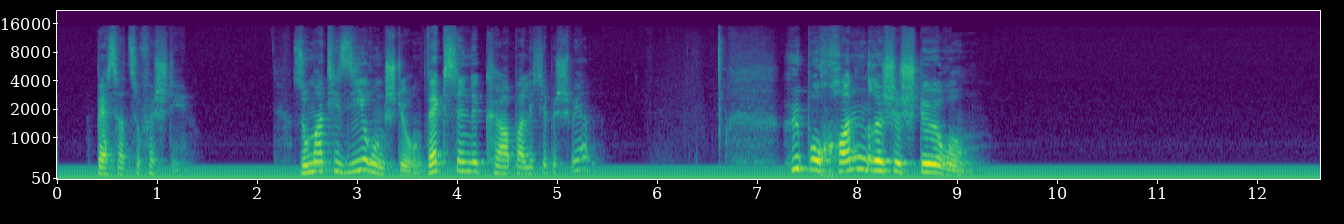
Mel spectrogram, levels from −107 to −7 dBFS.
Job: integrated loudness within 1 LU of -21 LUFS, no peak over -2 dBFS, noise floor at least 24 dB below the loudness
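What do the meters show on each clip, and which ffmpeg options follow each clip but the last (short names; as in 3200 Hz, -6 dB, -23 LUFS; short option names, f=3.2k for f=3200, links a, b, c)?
hum 60 Hz; harmonics up to 300 Hz; hum level -35 dBFS; loudness -24.0 LUFS; peak -6.0 dBFS; loudness target -21.0 LUFS
-> -af "bandreject=f=60:t=h:w=6,bandreject=f=120:t=h:w=6,bandreject=f=180:t=h:w=6,bandreject=f=240:t=h:w=6,bandreject=f=300:t=h:w=6"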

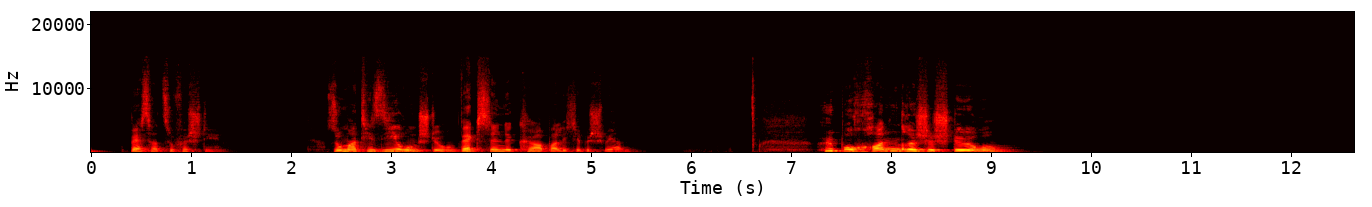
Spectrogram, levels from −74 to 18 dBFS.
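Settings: hum none; loudness -23.5 LUFS; peak -6.5 dBFS; loudness target -21.0 LUFS
-> -af "volume=2.5dB"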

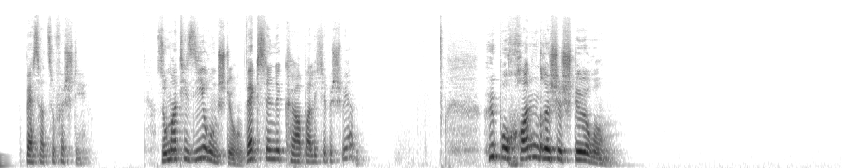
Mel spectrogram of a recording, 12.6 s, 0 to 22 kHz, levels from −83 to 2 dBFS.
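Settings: loudness -21.0 LUFS; peak -4.0 dBFS; noise floor -78 dBFS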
